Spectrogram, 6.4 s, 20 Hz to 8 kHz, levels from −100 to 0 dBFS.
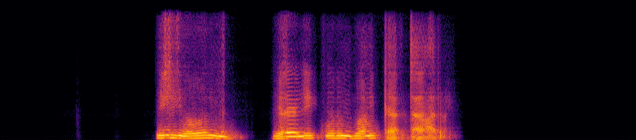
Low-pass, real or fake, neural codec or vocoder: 7.2 kHz; fake; codec, 16 kHz, 0.5 kbps, FreqCodec, smaller model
